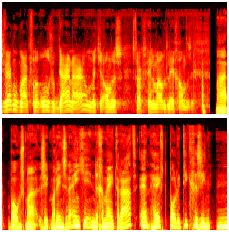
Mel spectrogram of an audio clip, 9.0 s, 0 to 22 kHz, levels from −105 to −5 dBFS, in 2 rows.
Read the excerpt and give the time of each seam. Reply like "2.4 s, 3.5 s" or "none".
4.1 s, 7.8 s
